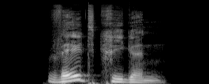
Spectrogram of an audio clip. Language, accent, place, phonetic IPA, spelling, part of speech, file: German, Germany, Berlin, [ˈvɛltˌkʁiːɡn̩], Weltkriegen, noun, De-Weltkriegen.ogg
- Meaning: dative plural of Weltkrieg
